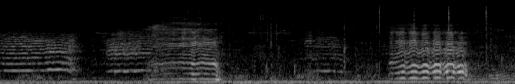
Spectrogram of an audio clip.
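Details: Alpine goat giving birth to triplet kids: a series of drawn-out, strongly harmonic bleats, some wavering and rising at the end, separated by short pauses over a steady low hum.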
